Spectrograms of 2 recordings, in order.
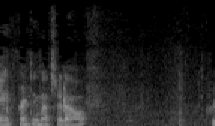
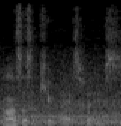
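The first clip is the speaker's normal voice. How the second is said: unvoiced, much softer cheeky whisper; whispered aside; 11 dB quieter than usual. Real, not acted. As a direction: let it slip under your breath.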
